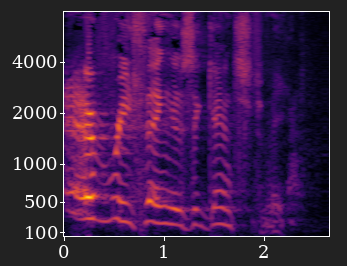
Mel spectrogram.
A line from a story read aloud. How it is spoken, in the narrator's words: complain very loudly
